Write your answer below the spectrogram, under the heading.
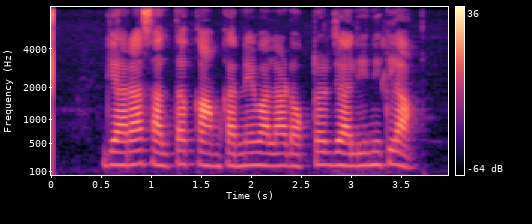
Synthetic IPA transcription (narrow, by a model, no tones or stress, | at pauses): ɡjaɾasalt̪əkːamkəɾɳeʋalaɖɔk̚ʈəɾd͡ʑaliːnikla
